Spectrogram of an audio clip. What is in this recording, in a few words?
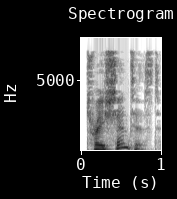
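"trecentist", British English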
